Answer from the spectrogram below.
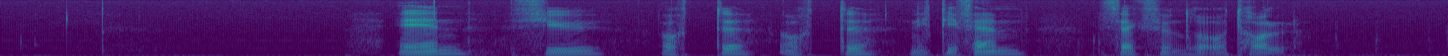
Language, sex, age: Norwegian, male, 42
